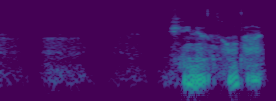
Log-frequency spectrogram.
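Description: A man breathing heavily close to the microphone, a few breathy breaths about a second apart, then a louder voiced exhale or gasp with small clicks in the last second or so.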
